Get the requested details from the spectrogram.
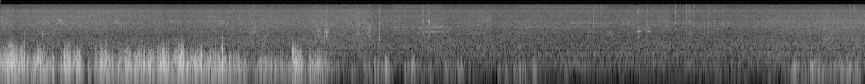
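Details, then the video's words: Swarming honey bees fill the air before landing together on a branch, waiting to be moved to a new home. A dense, low buzzing comes in overlapping bursts for about four seconds, then fades to faint outdoor rustling. "Honey Bee Swarm"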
